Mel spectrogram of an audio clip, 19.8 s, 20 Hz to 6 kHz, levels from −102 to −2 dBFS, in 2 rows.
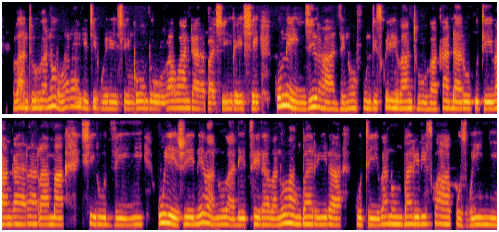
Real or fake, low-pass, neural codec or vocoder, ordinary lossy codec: real; 5.4 kHz; none; Opus, 64 kbps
